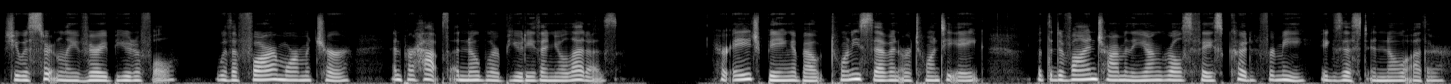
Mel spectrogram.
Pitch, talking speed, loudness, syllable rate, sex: 190 Hz, 175 wpm, -15 LUFS, 5.2 syllables/s, female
